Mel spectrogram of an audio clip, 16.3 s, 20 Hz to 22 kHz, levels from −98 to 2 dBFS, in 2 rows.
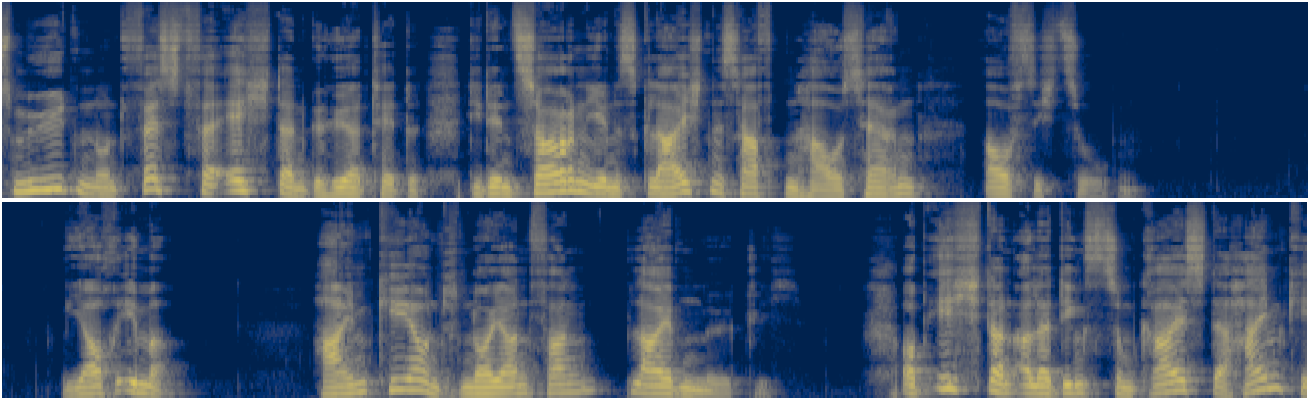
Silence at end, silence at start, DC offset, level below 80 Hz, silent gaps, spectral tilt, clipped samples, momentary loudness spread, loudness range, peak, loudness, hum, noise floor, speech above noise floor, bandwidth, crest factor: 0 s; 0 s; under 0.1%; -70 dBFS; none; -5 dB/octave; under 0.1%; 12 LU; 7 LU; -6 dBFS; -24 LUFS; none; -86 dBFS; 62 dB; over 20 kHz; 20 dB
